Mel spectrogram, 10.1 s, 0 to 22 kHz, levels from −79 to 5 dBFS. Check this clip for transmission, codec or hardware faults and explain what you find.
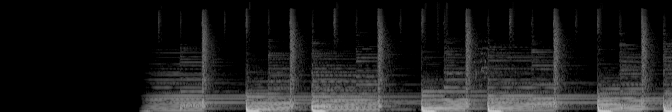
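One fault is audible. From 3.57 s to the end, the quality drops abruptly, with more codec artefacts and no gap: an adaptive stream at a lower bitrate, which fits a switch from roughly 64 to 24 kbit/s Opus. The fade-in from around 2 s to 2.73 s is smooth.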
